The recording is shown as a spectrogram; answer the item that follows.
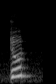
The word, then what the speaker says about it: Tut: जो तुत है हमारे, एक्चुअली स्टूडेंट्स के बहुत सारे प्रोनाउंसिएशंस है। तुत भी है, टुत भी है, चहट भी है, जो मैंने आपको पहले बताया था। ठीक है, तो कई अगर आप अलग अलग सुने तो आप कंफ्यूज मत होइएगा। ये बेसिकली टुत जो है सबसे कॉमनली यूज प्रोनाउंसिएशंस है।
